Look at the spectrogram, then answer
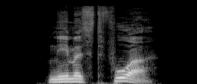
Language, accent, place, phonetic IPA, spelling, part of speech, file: German, Germany, Berlin, [ˌneːməst ˈfoːɐ̯], nehmest vor, verb, De-nehmest vor.ogg
- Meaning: second-person singular subjunctive I of vornehmen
